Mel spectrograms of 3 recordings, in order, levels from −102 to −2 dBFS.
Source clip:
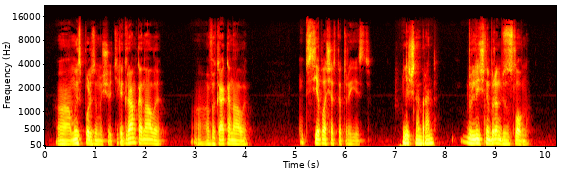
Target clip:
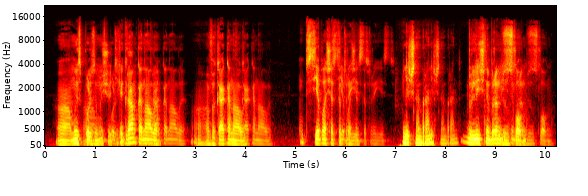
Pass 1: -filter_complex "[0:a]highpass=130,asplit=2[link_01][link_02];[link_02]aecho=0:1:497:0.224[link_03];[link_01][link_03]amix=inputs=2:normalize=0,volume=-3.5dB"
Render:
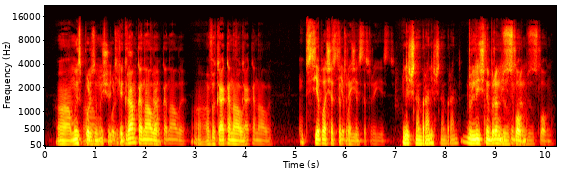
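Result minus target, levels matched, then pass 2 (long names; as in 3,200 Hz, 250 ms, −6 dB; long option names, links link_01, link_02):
125 Hz band −3.0 dB
-filter_complex "[0:a]asplit=2[link_01][link_02];[link_02]aecho=0:1:497:0.224[link_03];[link_01][link_03]amix=inputs=2:normalize=0,volume=-3.5dB"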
